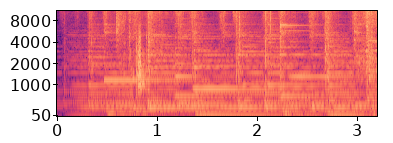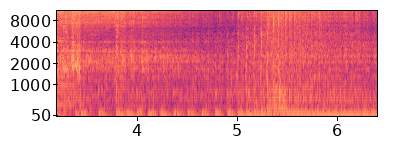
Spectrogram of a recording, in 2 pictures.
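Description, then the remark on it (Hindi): A motorbike with a TV attached to it, ridden by government school teacher Ashok Lodhi setting out from his home in a small town in Chhattisgarh, chugs in rapid, even pulses, then opens up into a louder, steady roar as it rides off, following a few seconds of tonal, music-like sound. “छत्तीसगढ़ के छोटे से शहर में अशोक लोडी अपने मोटर बाइक पे एक टीवी अटैच करके निकल पड़ते हैं अपने घर से”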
